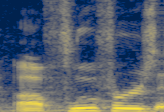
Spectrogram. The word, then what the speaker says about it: Flufeur: Today we are actually playing as Captain Flufeurs, or Chef Flufeurs, as the case may be, or it should be Chef Flufeur, because it's French, so the S at the end is silent. That's how French works.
